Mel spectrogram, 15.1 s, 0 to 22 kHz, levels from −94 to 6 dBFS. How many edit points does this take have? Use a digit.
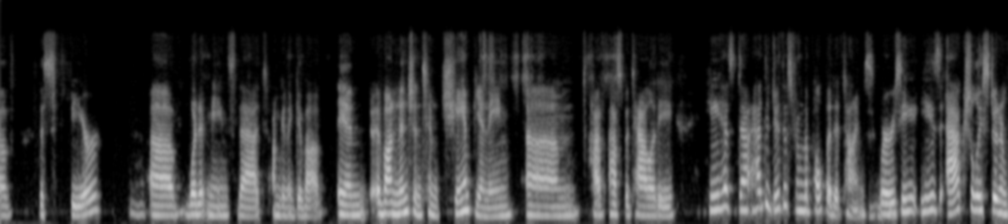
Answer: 1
